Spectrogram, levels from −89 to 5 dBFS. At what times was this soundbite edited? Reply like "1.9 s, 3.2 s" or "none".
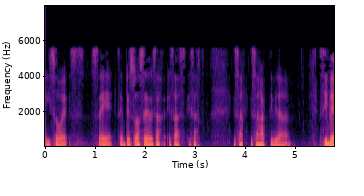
1.4 s, 3.9 s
